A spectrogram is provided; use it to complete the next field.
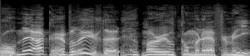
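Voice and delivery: terrible, cheap villain voice, rough, rasping and high. Describing an old Mario game, imitating how Bowser is voiced: terrible Bowser voice. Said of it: "he has a terrible voice. It sounds like me being like".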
